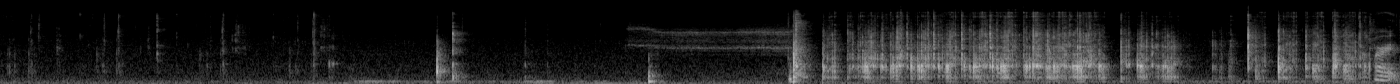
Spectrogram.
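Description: Hair gel and leave-in conditioner being squeezed into and stirred together in a plastic tint bowl: a few soft clicks at first, then, about eight seconds in, a much louder, dense wet squishing and scraping that runs nearly to the end.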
